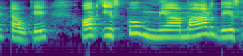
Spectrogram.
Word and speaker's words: Tauktae: दोस्तों, इस चक्रवात का नाम है टाउते। हिंदी में आपको बताता हूँ, इस चक्रवात का नाम रखा गया है टाउते। ठीक है, इंग्लिश में आप इसका स्पेलिंग देखेंगे TAUKTAE। तो इस चक्रवात का नाम है टाउके, और इसको म्यांमार देश ने इसका नाम दिया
